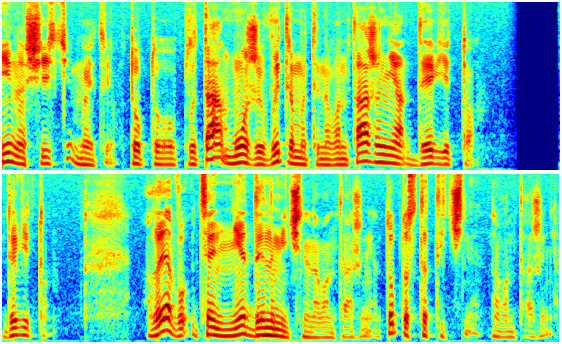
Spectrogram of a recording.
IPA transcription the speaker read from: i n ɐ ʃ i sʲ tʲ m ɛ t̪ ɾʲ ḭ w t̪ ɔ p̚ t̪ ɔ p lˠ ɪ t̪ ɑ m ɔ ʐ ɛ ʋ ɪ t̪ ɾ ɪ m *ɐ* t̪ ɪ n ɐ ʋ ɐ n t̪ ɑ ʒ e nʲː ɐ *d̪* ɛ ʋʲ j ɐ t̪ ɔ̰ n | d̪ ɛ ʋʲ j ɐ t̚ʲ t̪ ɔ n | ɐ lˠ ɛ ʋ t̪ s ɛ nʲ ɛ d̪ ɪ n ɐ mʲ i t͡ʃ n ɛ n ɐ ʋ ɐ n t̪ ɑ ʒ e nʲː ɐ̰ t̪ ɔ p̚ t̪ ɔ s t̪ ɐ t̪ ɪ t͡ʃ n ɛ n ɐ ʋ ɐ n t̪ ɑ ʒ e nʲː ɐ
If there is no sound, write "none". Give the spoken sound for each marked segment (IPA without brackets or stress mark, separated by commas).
ɐ, d̪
